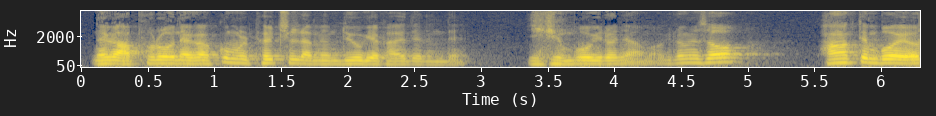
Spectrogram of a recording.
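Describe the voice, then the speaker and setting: A middle-aged male guest pastor preaching in a church, telling a personal story with animated delivery and acting out quoted prayers and voices. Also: medium pitch, vocal fry. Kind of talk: storytelling sermon. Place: church sanctuary.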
